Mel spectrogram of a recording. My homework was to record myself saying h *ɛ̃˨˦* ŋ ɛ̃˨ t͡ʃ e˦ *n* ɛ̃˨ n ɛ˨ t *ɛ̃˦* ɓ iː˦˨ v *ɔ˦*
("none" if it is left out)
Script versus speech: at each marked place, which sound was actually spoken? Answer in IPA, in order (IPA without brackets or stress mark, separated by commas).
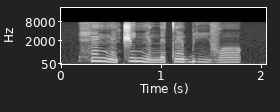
ɛ̃˦, ɲ, ɛ̃˧, ɔ˦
